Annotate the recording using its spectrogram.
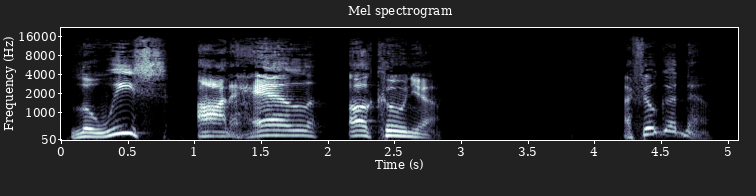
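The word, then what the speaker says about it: Ángel: Angel Acuna's name wrong? It's not Angel like the team that lost Ohtani. It's pronounced Angel.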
